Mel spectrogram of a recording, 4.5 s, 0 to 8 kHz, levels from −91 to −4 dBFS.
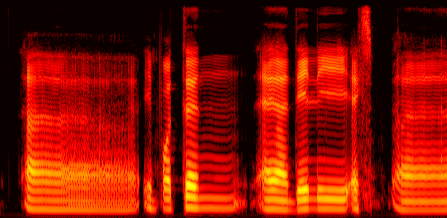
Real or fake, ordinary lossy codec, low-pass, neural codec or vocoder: real; none; 7.2 kHz; none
